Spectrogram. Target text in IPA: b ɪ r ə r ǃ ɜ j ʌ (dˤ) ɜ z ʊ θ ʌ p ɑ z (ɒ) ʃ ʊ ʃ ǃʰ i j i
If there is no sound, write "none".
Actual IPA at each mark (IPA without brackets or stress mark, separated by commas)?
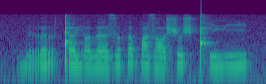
ð, ɒ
